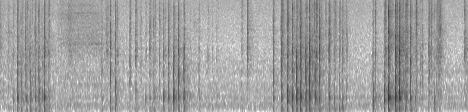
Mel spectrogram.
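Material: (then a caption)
Paper pulp. Fingertips tap quickly on a large molded gray paper pulp packaging tray held upright in front of the microphone. Quiet, dry, hollow taps with a midrange body come in several rapid bursts separated by short pauses, each tap dying away almost instantly.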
